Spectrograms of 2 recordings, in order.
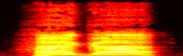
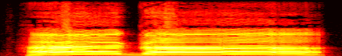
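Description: First: Higher, louder giant's demand; insistent giant. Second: Huge, high, drawn-out roar; giant's bellow. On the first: Giant searching for someone he lost, insistent loud call. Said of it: "more insistently". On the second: Giant demanding someone he misses, full bellow. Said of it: "then bellowed". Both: A narrator's reading.

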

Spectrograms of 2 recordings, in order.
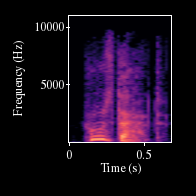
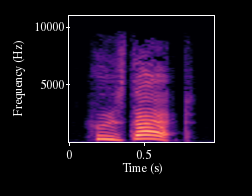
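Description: First: Higher, alarmed question in the dark; startled question. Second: Much higher, louder, rising panic; panicky repeat. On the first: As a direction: ask nervously who's there. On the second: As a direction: repeat it in a frightened squeak. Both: A narrator's reading.

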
